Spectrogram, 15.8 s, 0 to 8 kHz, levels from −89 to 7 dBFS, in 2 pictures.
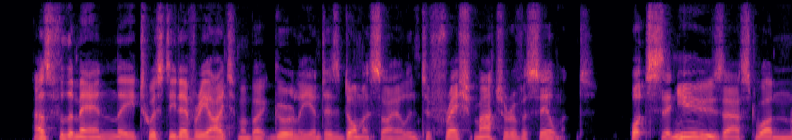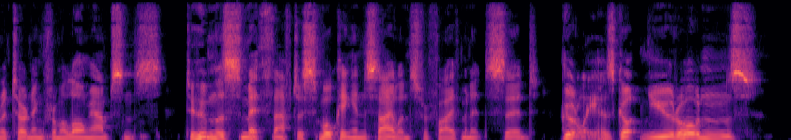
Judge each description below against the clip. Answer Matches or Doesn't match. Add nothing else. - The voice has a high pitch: Doesn't match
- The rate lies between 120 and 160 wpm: Doesn't match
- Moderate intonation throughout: Doesn't match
